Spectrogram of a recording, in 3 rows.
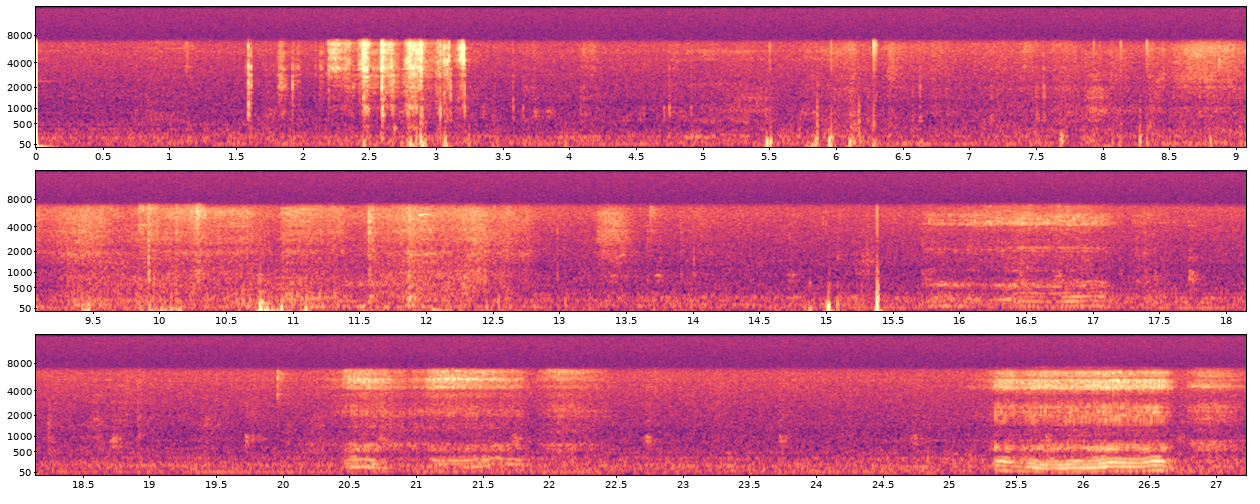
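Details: Low rattling inspiratory snoring from a sleeping adult woman (mom) at 3 am in a quiet room, growing louder toward the end.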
